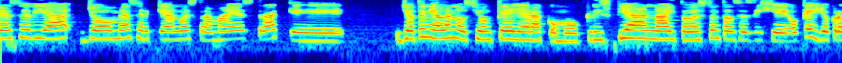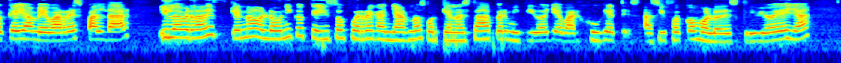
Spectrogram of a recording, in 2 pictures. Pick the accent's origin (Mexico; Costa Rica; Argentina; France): Mexico; en mi familia siempre ha habido esta cultura donde como buenos mexicanos creemos en chaneques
